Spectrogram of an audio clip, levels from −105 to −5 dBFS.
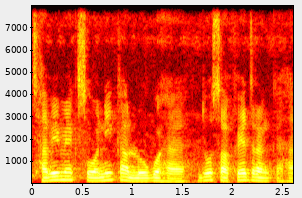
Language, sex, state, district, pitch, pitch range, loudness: Hindi, male, Jharkhand, Palamu, 130 Hz, 120-155 Hz, -17 LUFS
